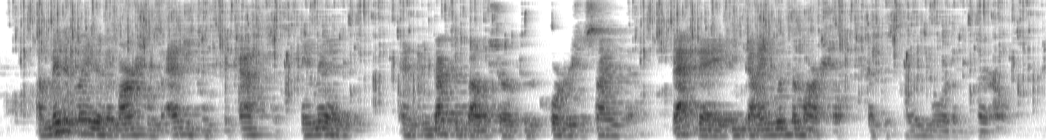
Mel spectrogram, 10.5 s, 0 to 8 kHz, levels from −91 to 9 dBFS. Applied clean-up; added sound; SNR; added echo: classical method WPE with log-MMSE.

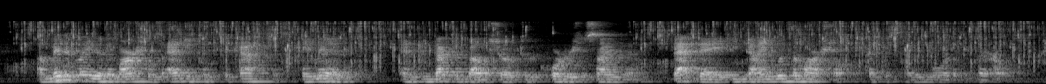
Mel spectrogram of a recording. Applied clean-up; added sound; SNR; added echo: none; Liquid; 10 dB; reverberation time 0.8 s.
